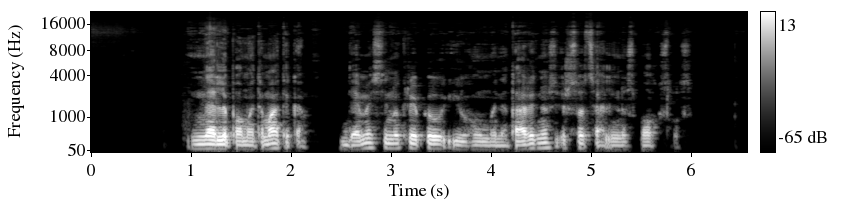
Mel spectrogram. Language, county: Lithuanian, Alytus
